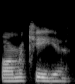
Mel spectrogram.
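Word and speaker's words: pharmakeia: poisoner, spellgiving potion and the word actually is pronounced pharmarmacia.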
